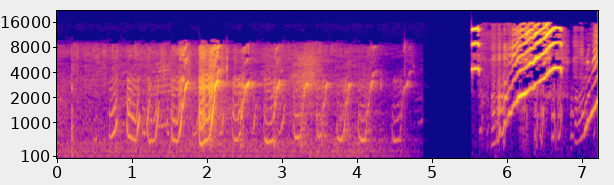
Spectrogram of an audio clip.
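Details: Guinea pig giving a run of short repeated rising chirps for about four seconds, then a pause and a few loud, high whistled wheeks sweeping sharply upward.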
